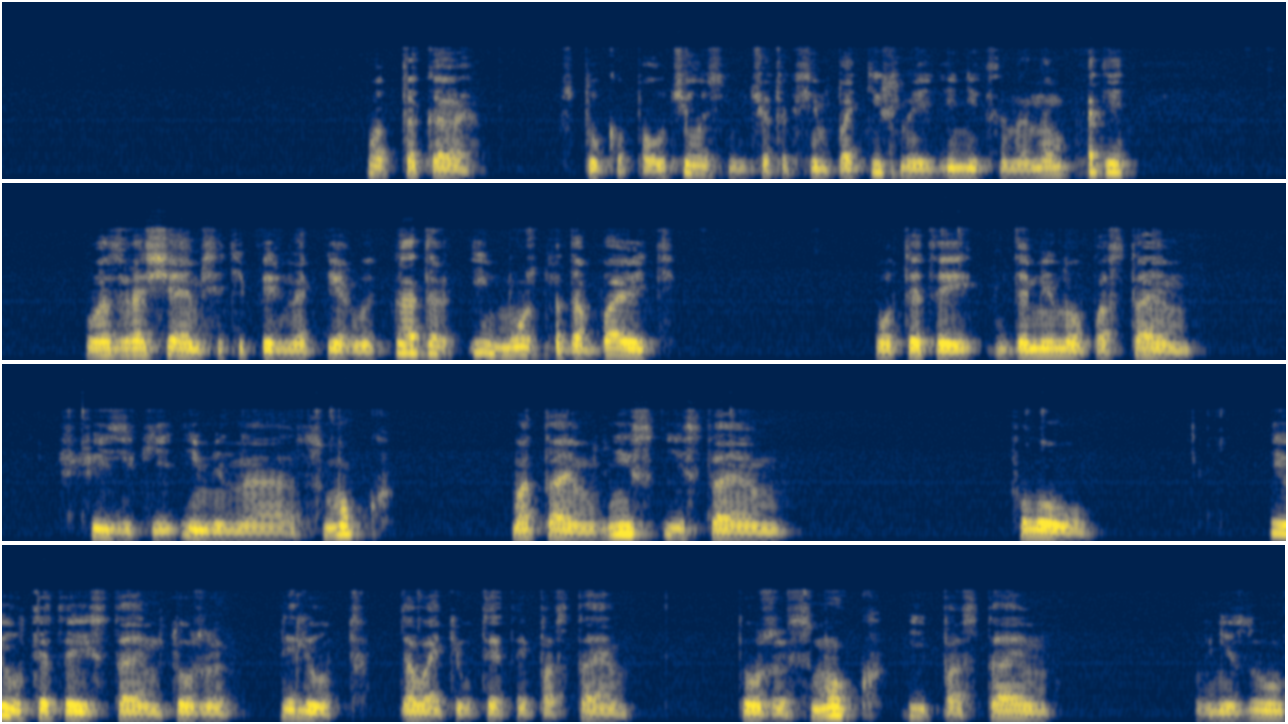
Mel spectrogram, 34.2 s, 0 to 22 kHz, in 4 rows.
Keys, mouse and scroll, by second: 0.9 click, 1.3-1.9 scroll down 3, 1.9-2.3 scroll up 2, 2.5-2.8 scroll down 2, 3.3 middle click, 5.8 KP_1, 7.1-7.8 scroll down 2, 8.4 shift+middle click, 10.4 click, 12.8 scroll up 2, 13.2 middle click, 14.8 click, 17.5 click, 19.3 click, 19.8-21.9 scroll down 13, 21.9 click, 21.9 scroll down 1, 25.2 click, 28.4 click, 30.9 click, 33.3-33.8 scroll down 10.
